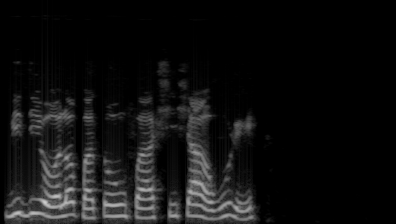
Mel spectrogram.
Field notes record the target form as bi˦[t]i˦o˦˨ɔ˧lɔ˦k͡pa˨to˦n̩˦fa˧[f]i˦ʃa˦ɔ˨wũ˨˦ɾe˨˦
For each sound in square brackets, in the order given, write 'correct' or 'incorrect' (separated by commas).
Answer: incorrect, incorrect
